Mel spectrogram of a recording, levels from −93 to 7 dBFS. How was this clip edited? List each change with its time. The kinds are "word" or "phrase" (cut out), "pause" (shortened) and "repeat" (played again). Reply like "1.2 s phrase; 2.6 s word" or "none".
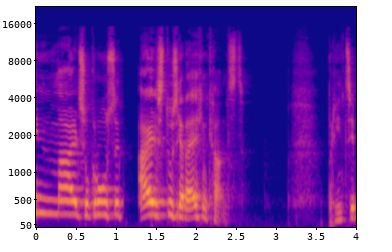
1.1 s word; 1.8 s word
